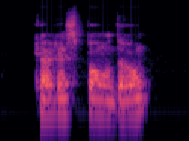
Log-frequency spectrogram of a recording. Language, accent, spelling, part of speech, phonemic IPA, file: French, Canada, correspondront, verb, /kɔ.ʁɛs.pɔ̃.dʁɔ̃/, LL-Q150 (fra)-correspondront.wav
- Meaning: third-person plural future of correspondre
